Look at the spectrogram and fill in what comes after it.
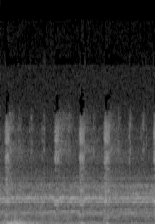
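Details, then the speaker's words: Simulated distorted music perception (diplacusis): thin, tinny music breaking into choppy, wavering bursts with smeared decays, recreating how an adult man hears certain notes through his affected left ear, alongside tinnitus. "yeah it's still going in my head so that's what's going on in my left ear everybody M yay I'm sorry yeah I wanted to demonstrate that is that okay that's okay yeah I um yeah I'm really anxious about it"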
